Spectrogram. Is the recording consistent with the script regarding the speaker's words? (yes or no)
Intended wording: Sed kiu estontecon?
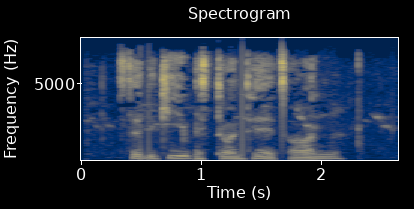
yes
